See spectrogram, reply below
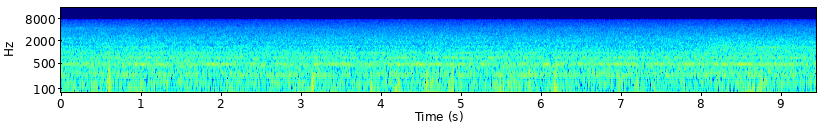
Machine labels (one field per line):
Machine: fan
